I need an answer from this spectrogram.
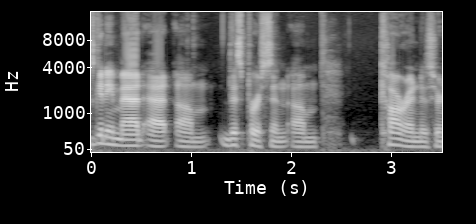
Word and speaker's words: Karen: Karen is her name. That's how it's pronounced, apparently.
